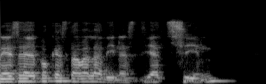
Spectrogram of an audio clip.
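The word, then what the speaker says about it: 秦: Esto se escribe así en el alfabeto fonético chino y se lee Qin, es un segundo tono, Qin.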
